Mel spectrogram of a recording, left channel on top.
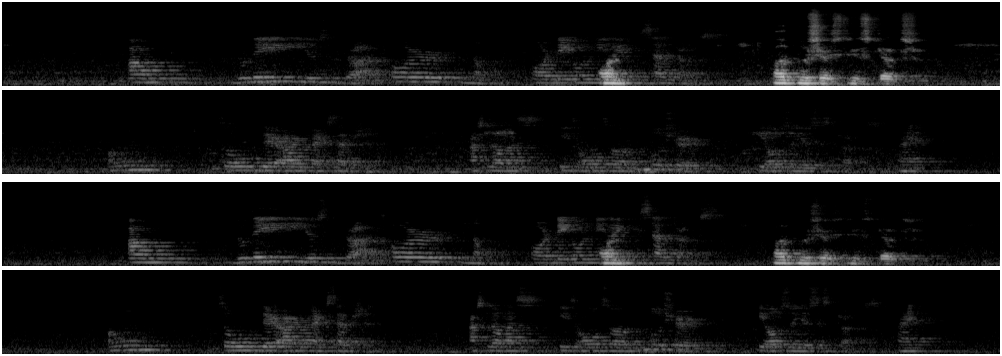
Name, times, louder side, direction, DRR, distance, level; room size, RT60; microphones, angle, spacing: voice 1, 1.3-4.9 5.3-7.2 11.0-11.5 12.1-13.7 14.6-16.9 17.5-19.2, right 1 dB, 35° right, 3.9 m, -46 dB
voice 2, 7.7-9.1, left 7 dB, 65° left, 0.3 m, -27 dB
19.0 x 7.5 x 4.5 m
head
